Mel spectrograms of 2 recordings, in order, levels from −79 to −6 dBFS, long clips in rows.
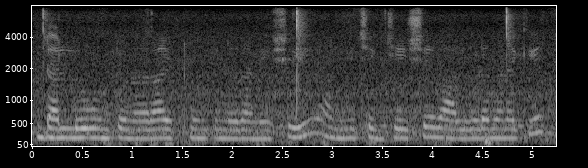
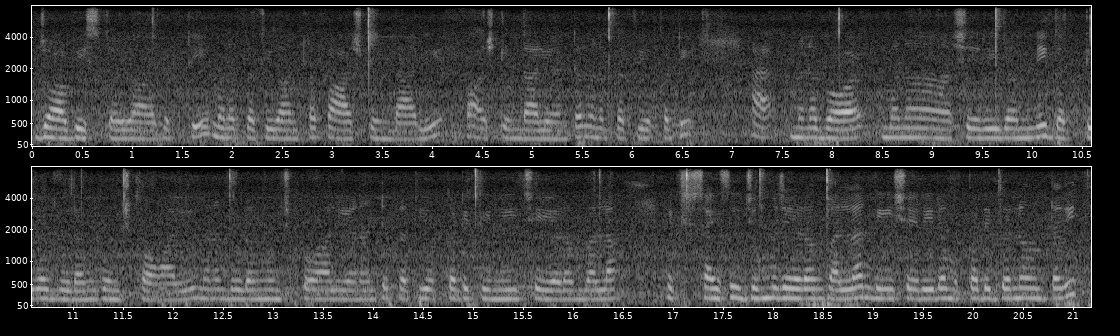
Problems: constant background noise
